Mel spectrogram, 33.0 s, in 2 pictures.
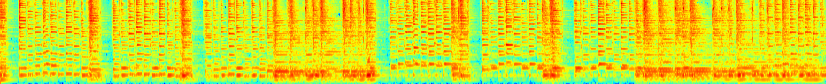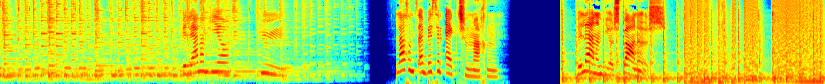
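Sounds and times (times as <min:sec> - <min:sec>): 
flamenco music: 0:00.0 - 0:23.7, 0:27.7 - 0:33.0
speech: 0:24.8 - 0:26.6, 0:28.0 - 0:29.8.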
